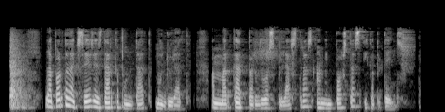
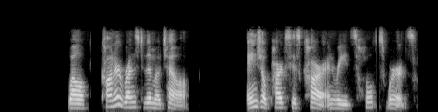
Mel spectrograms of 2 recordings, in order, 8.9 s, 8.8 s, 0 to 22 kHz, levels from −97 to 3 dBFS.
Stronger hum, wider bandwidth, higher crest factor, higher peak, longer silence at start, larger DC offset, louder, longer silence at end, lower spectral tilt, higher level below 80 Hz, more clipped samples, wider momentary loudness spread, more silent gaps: neither; about the same, 8.2 kHz vs 8.2 kHz; about the same, 18 dB vs 18 dB; about the same, -4 dBFS vs -2 dBFS; second, 0.2 s vs 1.4 s; neither; second, -21 LUFS vs -18 LUFS; first, 0.7 s vs 0.5 s; about the same, -4 dB/octave vs -3 dB/octave; about the same, -62 dBFS vs -66 dBFS; neither; about the same, 13 LU vs 11 LU; second, 3.04-3.09 s, 3.81-3.86 s vs 1.82-2.02 s, 3.78-4.91 s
